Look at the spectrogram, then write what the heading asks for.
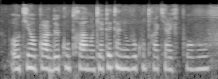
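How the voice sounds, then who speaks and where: A woman's voice with noticeable background noise. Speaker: tarot card reader. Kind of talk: tarot reading. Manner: fast; hesitant.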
